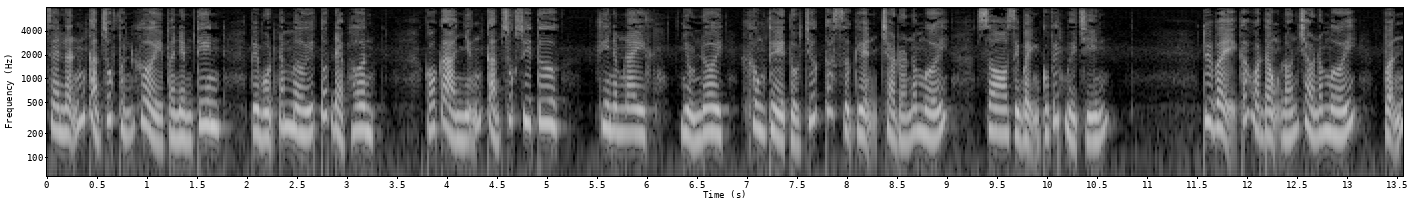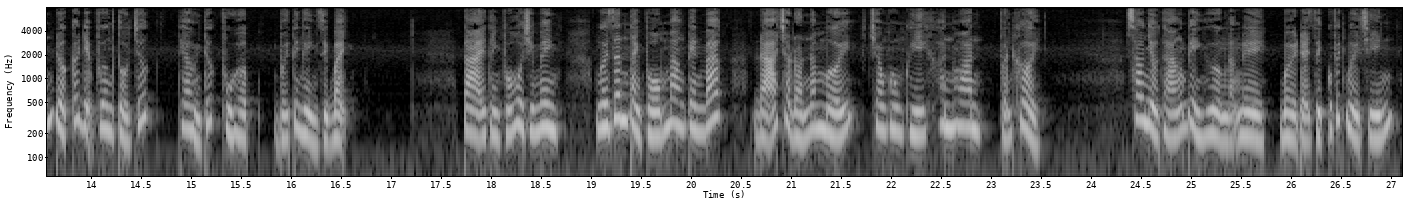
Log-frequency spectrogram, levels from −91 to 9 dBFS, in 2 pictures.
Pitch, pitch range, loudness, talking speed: 215 Hz, 190-255 Hz, -23 LUFS, 235 wpm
